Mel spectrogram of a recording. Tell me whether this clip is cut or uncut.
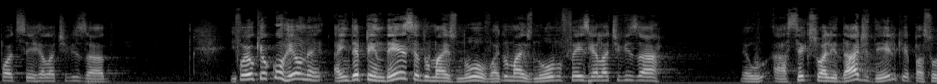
cut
